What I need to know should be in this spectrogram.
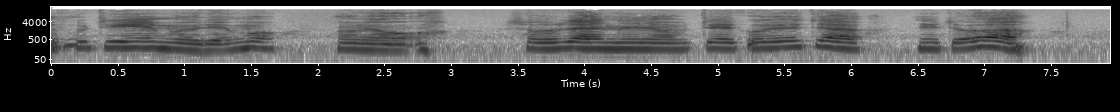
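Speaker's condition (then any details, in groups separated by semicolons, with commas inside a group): Cerebral palsy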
